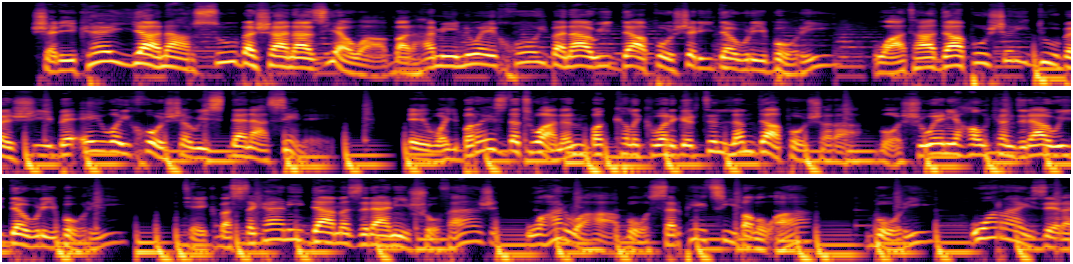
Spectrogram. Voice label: arabic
